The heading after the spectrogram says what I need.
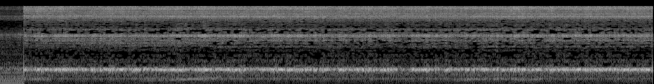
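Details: Steady mechanical hum and drone of a running nebulizer used to deliver injectable antibiotics (Pen-G, Gentocin, Tylan) to Persian cats or small dogs with severe pneumonia or upper respiratory infection; no breathing sounds.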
